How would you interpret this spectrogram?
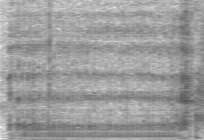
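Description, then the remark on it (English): A person's voice imitates a pit bull's growl: one sustained, rough, rumbling snarl held steadily for just over a second, fairly loud, with no other talk. “a bigger dog, a meaner dog, sort of pit bull-esque, and sort of growling”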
